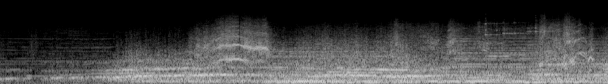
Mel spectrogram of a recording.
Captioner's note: small Dove screaming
